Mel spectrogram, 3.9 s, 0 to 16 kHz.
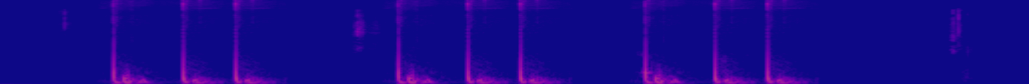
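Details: Shifting dullness test, flank re-percussed after tilting the patient and waiting 30 seconds: three groups of three crisp taps with a resonant tympanic note, tympanic flank percussion indicating a negative shifting dullness test.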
